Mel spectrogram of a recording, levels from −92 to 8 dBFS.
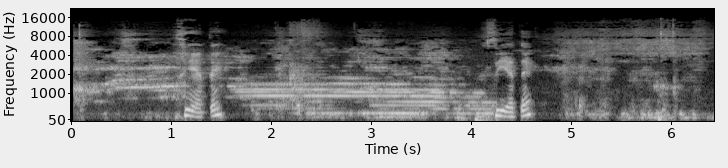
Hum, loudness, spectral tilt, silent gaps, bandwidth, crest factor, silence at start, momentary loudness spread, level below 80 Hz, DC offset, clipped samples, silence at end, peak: none; -16 LUFS; -4.5 dB/octave; none; 15.5 kHz; 16 dB; 0 s; 13 LU; -38 dBFS; under 0.1%; under 0.1%; 0 s; -2 dBFS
